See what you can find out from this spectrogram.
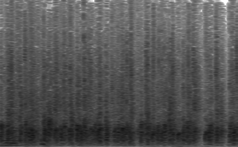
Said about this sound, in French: Bravo, ça s'applaudit, bravo.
